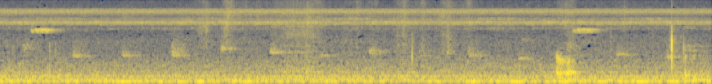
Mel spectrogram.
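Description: Faint background: a steady high-pitched chirring and a low hum, with scattered short chirps and a sharp click near the end.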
